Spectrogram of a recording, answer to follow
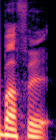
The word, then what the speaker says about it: Buffett: Morgan probably yes Warren Buffett like is I think a very well regarded person it's pronounced Buffet Warren Buffet War Buffet it's French he I forget if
